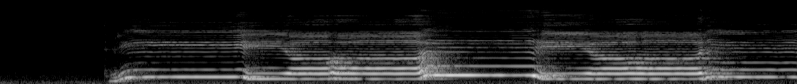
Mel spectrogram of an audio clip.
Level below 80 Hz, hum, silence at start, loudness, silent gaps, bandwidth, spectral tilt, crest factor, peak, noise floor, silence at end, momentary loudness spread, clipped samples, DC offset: -60 dBFS; none; 1.1 s; -21 LUFS; none; 13.5 kHz; -5.5 dB/octave; 16 dB; -6 dBFS; -59 dBFS; 0 s; 10 LU; under 0.1%; under 0.1%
